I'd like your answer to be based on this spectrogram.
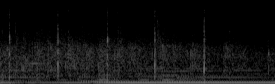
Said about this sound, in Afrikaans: Kom ons gee hom 'n hande klap.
